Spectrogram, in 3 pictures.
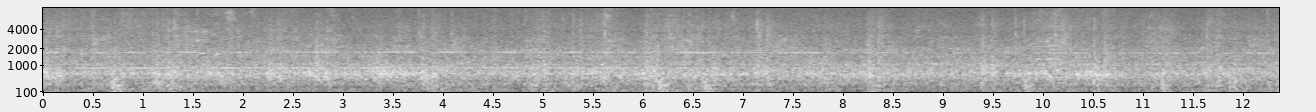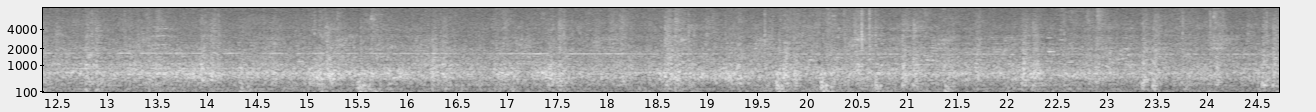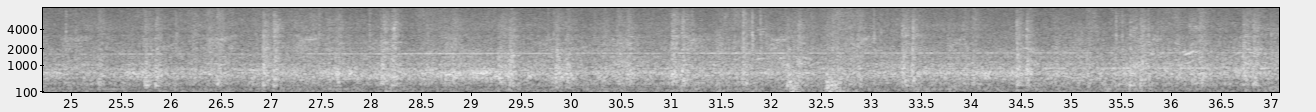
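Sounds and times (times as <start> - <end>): clickety-clack over rail joints: 0.0 - 37.0
rumble of wheels on rail: 0.0 - 37.0.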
